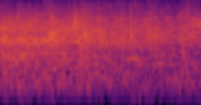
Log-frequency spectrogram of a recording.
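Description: Audience applauding, a steady patter of clapping that eases slightly toward the end.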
